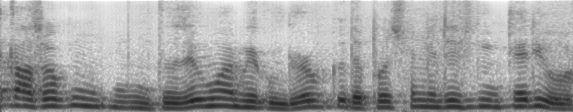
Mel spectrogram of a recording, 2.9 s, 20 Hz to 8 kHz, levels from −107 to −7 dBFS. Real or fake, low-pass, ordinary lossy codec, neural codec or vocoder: fake; none; none; codec, 16 kHz, 1 kbps, X-Codec, HuBERT features, trained on balanced general audio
